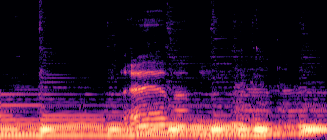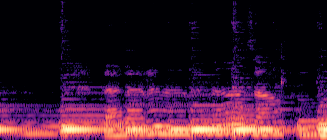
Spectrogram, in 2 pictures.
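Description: Dallas cutaway acoustic guitar strummed in a steady rhythm, moving between A major and F-sharp minor chords.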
